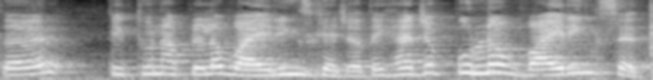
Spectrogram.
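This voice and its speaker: High-voiced woman giving a casual gear demo. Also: rapid-fire. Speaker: motovlogger presenting a product. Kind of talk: casual unboxing and installation demonstration.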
